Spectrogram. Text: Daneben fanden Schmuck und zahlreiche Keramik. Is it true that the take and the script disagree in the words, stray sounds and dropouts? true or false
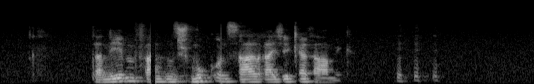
true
